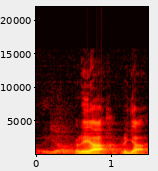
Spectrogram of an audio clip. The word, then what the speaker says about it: Rayak: Riyah, thank you. Riyah, right? It's spelled in English, Rayak.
